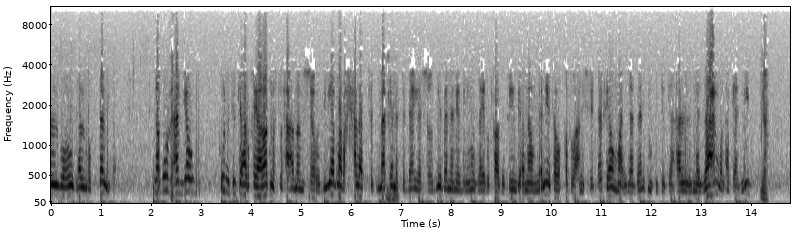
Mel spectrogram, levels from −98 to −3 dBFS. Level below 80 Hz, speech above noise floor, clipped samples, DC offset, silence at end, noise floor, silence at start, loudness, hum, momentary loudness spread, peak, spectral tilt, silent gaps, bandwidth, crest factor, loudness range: -40 dBFS; 27 dB; under 0.1%; under 0.1%; 0.45 s; -42 dBFS; 0 s; -15 LUFS; none; 11 LU; 0 dBFS; -5 dB/octave; none; 10.5 kHz; 14 dB; 4 LU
